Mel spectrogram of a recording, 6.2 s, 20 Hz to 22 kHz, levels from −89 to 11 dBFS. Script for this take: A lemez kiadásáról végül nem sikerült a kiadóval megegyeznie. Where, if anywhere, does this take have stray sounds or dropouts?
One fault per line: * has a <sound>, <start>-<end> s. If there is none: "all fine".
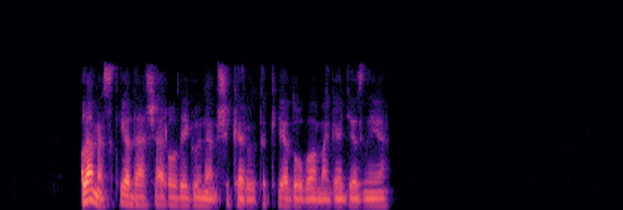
all fine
